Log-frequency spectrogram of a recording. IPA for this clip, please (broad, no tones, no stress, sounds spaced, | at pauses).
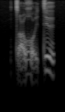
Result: tˤ ḭ ʁʷ ḭ t ɪ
